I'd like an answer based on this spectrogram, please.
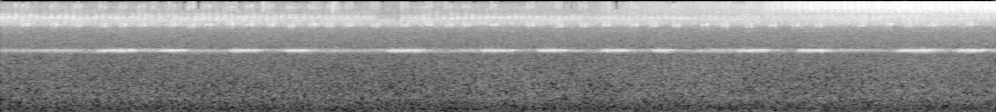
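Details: Crickets singing in a southern Crimean night with a light breeze: an unbroken piercing trill with brighter bursts roughly every second, a faint higher buzz above, and a broad wind hiss below.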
